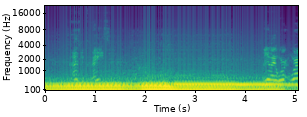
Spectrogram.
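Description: Ford Explorer ST fitted with a big turbo kit, idling close up with a deep steady drone, revs rising briefly midway before settling, as someone talks over it.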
